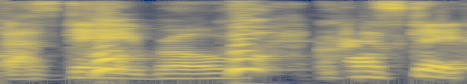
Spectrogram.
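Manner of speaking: loud put-on voice, words broken up by laughing. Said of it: "he'd start laughing".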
